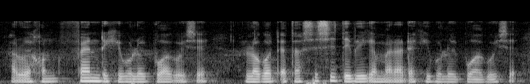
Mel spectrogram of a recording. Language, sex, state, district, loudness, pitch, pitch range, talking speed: Assamese, male, Assam, Kamrup Metropolitan, -17 LUFS, 125 Hz, 115-135 Hz, 145 wpm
